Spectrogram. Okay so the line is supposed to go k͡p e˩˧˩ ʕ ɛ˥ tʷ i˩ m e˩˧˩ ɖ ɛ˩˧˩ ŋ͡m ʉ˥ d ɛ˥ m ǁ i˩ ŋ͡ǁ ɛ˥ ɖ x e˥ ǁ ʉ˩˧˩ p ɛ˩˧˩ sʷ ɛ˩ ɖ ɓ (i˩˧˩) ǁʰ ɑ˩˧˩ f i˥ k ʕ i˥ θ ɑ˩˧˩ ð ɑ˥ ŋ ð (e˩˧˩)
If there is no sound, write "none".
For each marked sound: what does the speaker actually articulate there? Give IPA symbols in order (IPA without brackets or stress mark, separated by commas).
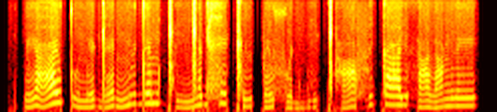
i˩˧˩, e˥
